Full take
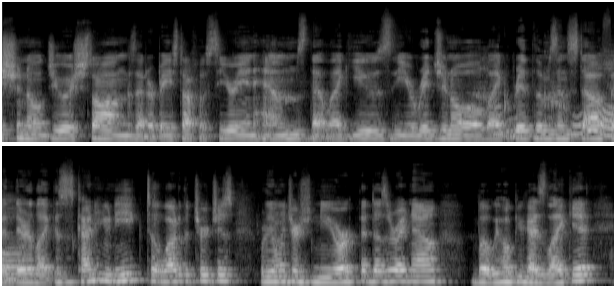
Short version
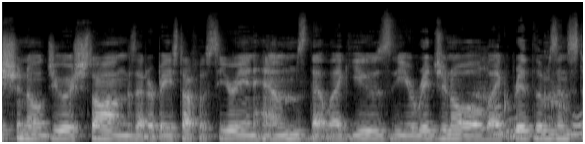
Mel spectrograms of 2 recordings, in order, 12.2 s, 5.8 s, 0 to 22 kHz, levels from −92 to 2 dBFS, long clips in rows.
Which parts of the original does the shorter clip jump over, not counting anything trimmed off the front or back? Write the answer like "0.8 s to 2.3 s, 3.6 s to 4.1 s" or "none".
none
